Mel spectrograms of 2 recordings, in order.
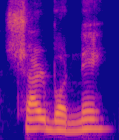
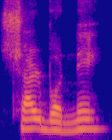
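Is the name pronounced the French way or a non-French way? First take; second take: French; French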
